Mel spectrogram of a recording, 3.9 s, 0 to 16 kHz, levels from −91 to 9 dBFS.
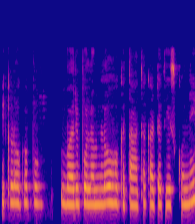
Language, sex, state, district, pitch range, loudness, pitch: Telugu, female, Telangana, Karimnagar, 230-250 Hz, -21 LUFS, 240 Hz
